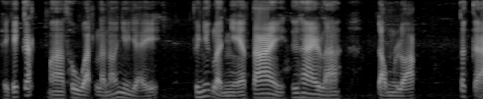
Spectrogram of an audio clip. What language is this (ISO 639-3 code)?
vie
